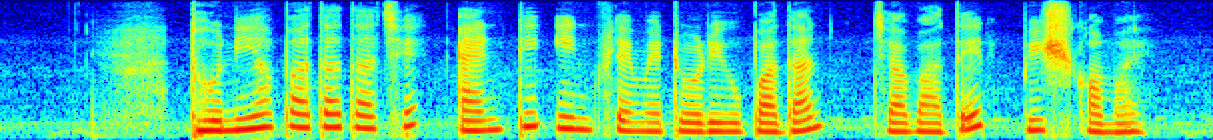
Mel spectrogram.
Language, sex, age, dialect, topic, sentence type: Bengali, female, 18-24, Rajbangshi, agriculture, statement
